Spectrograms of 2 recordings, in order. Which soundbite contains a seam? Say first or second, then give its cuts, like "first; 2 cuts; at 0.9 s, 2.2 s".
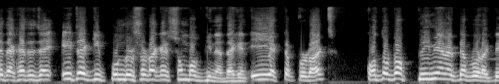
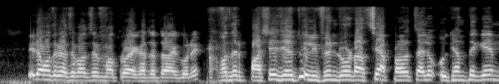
second; 1 cut; at 2.2 s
